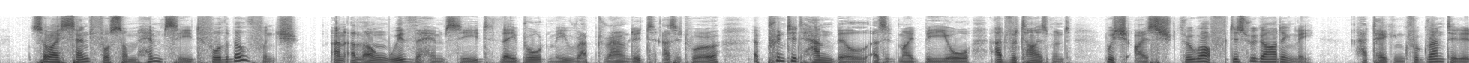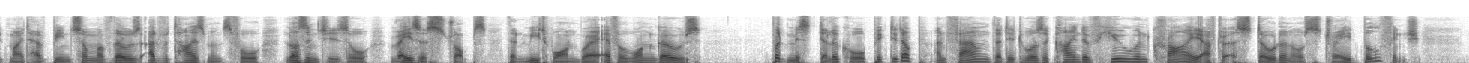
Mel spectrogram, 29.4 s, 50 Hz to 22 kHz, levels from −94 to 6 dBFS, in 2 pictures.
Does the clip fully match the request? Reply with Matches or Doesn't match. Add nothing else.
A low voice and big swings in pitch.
Matches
